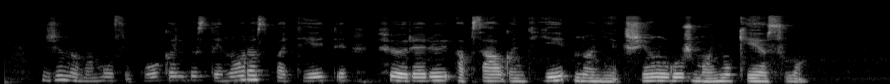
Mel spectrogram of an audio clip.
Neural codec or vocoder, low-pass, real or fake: vocoder, 22.05 kHz, 80 mel bands, Vocos; 9.9 kHz; fake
